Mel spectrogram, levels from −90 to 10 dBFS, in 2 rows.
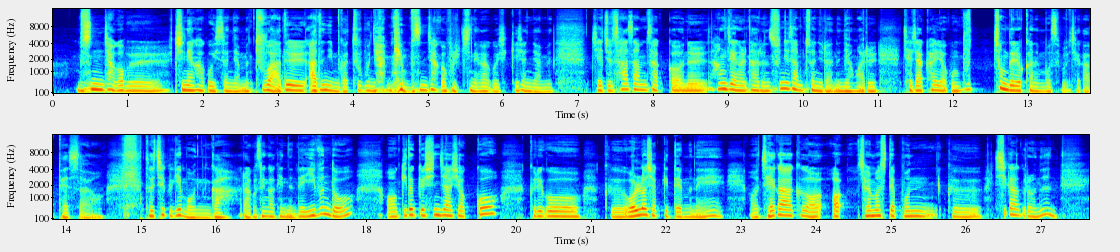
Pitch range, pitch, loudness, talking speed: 150-190 Hz, 165 Hz, -18 LUFS, 280 characters per minute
